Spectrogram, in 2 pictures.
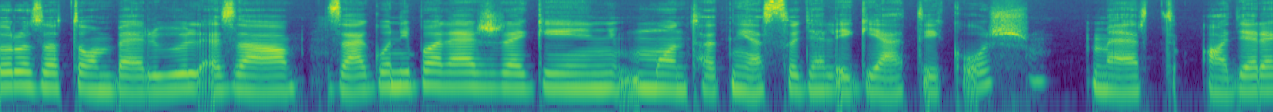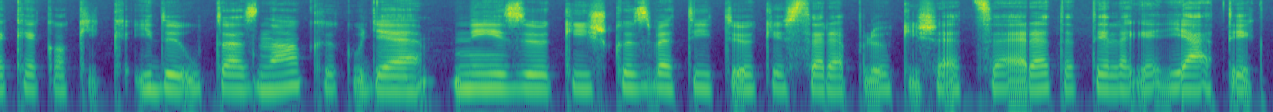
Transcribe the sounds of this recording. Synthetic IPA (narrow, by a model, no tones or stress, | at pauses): ʃo̞ɾo̞zɒt̪o̞mbɛlylɛ̰zɒzaːɡonibɒlaːʒrɛɡeːɲmo̞nt̪hɒt̪niɒst̪ho̞ɟɛleːɡjaːt̪eːko̞ʃmɛrt̪ɒɟɛɾɛkɛkɒkikid̪øːut̪ɒznɒkøːkuɟɛneːzøːkiʃkø̞zʋɛt̪iːt̪øːkeːʃsɛɾɛpløːkiʃɛ̰t̪sɛ̰rːɛt̪aːt̪ːeːlːɛɡɛ̰ɟjaːt̪eːk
